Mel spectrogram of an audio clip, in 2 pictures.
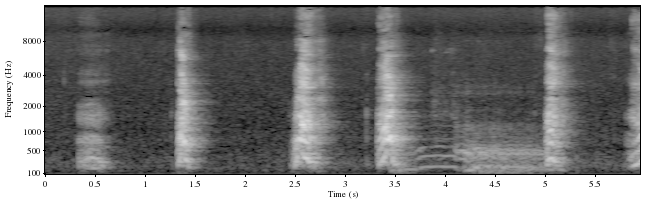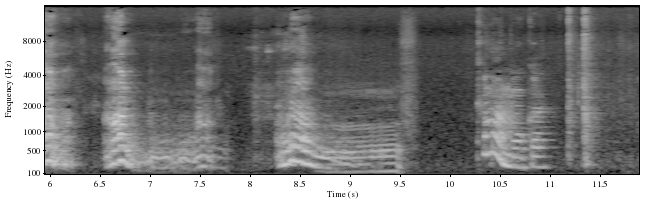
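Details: Toy poodle puppy meeting his brother on his first day at home, playing; mixed yips, barks and drawn-out whiny growls with harmonic whines, irregular and close.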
